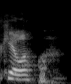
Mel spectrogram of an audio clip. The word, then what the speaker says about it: Kayla: Kayla or Kyla? How do you say that? It's Kayla. Okay, good. Kayla.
